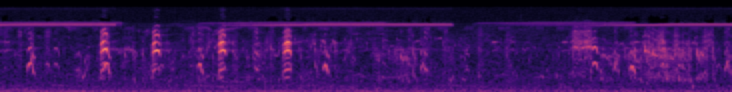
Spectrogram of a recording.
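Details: Black-winged stilt uttering four loud, nasal yelps spaced roughly half a second apart early on, followed by softer, more distant calls and a murmur of other birds over a thin high background whine.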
